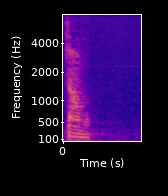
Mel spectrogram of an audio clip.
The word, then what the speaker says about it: Donald: I thought it was Dom. Go Saying it right. No, it's not. Why would it be Tom Hall? I don't know. It's Donald.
